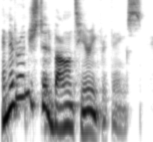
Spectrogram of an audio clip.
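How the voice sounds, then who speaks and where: Man voicing a haughty teen girl, pitched way up. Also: huge pitch swings, fairly quick, creaky, heavily acted. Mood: dismissive. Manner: breezy, dismissive, coy.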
